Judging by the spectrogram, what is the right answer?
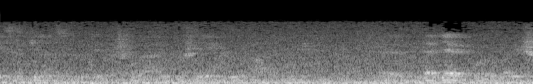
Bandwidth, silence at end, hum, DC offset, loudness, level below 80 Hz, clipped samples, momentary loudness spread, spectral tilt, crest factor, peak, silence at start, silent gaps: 8 kHz; 0 s; none; 0.1%; -16 LUFS; -18 dBFS; under 0.1%; 5 LU; -6.5 dB/octave; 14 dB; 0 dBFS; 0 s; none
